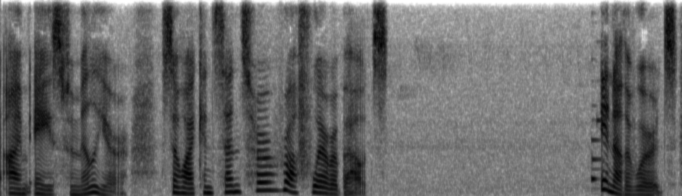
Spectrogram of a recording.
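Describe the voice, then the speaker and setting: A woman playing a composed, teasing female shrine priestess in a game, speaking wryly and unhurriedly. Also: mid-range voice. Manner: wry, unhurried, faintly mocking. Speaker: game character.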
